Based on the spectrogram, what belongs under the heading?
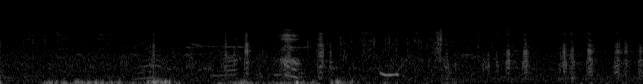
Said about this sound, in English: Oh, there's one. Oh. There's lots of ducks here. So I don't know if they're ducks or swans making sound.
